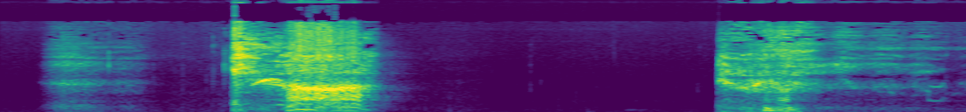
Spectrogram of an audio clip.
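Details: Woman deliberately forcing herself to sneeze: a short vocal lead-in, then two loud, drawn-out voiced sneezes with a long gap between; forced sneezes.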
